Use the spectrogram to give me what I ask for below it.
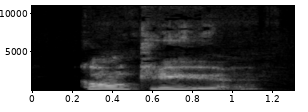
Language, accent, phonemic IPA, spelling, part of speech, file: French, Canada, /kɔ̃.klyʁ/, conclurent, verb, LL-Q150 (fra)-conclurent.wav
- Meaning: third-person plural past historic of conclure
